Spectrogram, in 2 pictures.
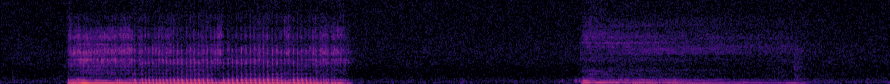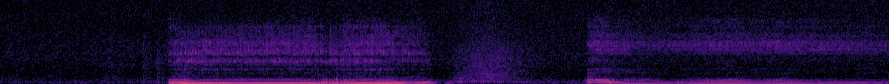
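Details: American Bulldog snoring: loud, rattling, rasping snores in long drawn-out breaths, about four cycles in thirteen seconds, with growl-like vibration; snoring.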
